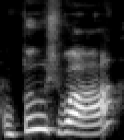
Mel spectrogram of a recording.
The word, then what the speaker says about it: Bourgeois: Bourgeois.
